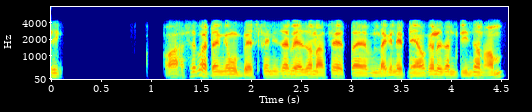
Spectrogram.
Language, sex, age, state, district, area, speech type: Assamese, male, 45-60, Assam, Tinsukia, rural, conversation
